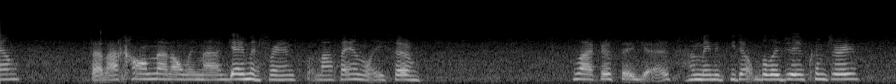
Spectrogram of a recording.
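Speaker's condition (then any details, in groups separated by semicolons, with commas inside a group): Cerebral palsy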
